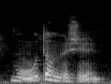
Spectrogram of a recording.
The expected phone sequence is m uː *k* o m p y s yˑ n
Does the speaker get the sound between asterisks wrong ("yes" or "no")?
yes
